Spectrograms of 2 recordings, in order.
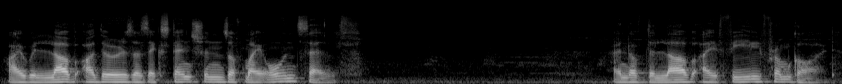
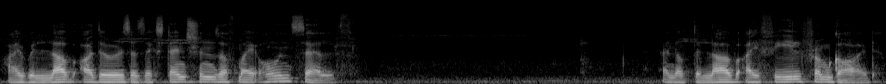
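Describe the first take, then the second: No difference in how they are said.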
